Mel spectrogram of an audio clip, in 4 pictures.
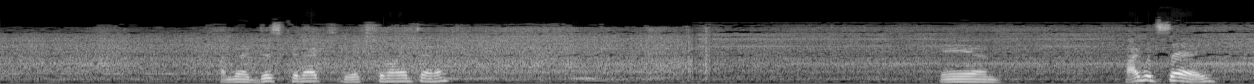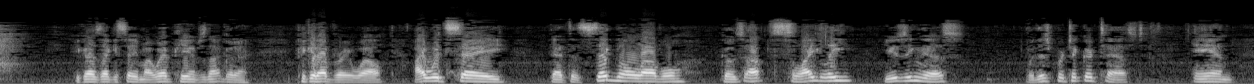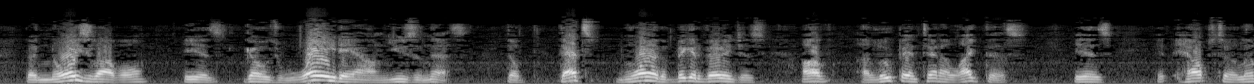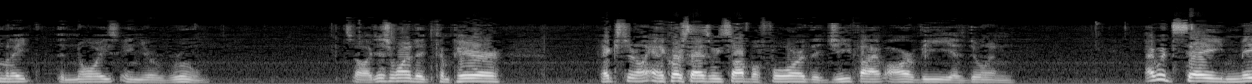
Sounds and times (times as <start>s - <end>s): Radio: 0.0s - 12.8s, 41.1s - 42.6s, 43.7s - 47.8s.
